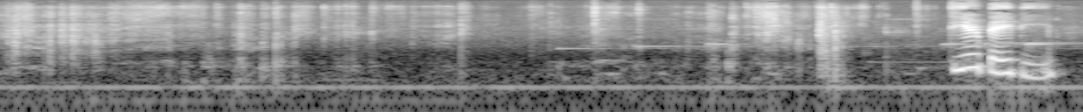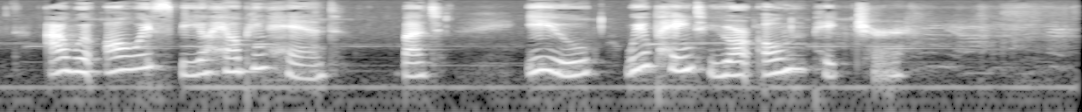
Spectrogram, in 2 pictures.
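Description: A stiff paper page rustles as it is turned.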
